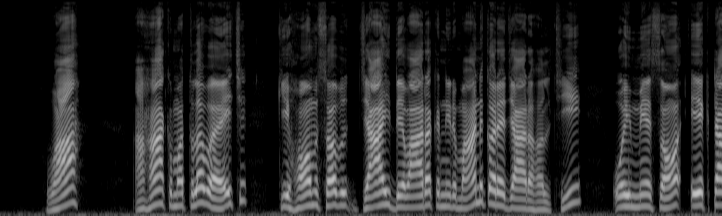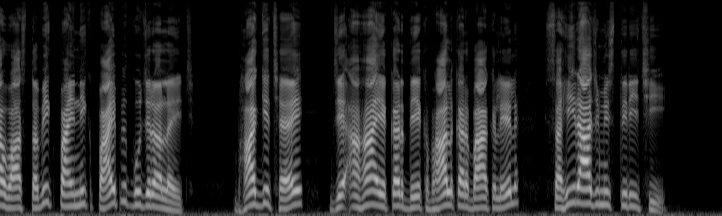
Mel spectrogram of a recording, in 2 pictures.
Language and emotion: Maithili, surprised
